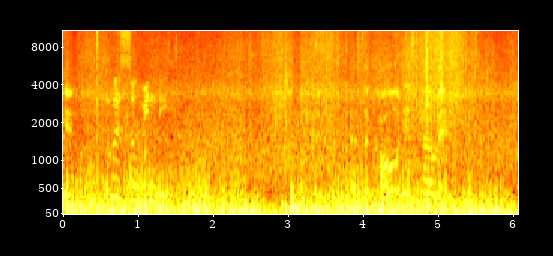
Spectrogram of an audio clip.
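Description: Wind buffeting the microphone: a loud, low, gusting rumble.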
